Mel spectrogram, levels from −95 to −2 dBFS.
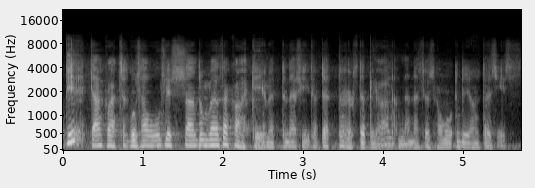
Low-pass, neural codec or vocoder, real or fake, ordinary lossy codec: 10.8 kHz; codec, 24 kHz, 0.9 kbps, WavTokenizer, medium music audio release; fake; none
